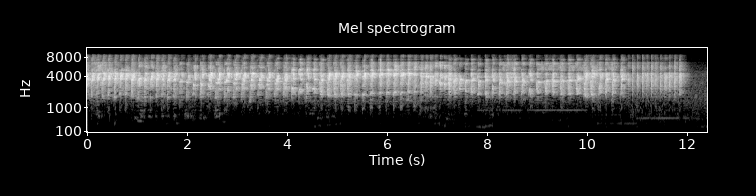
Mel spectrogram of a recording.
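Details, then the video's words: Lovebird delivering ngekek, its eyes closing and opening as it sings: a long, unbroken stream of rapid, high, squeaky chattering notes lasting about twelve seconds before stopping abruptly. "love bird ngekek merem melek"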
